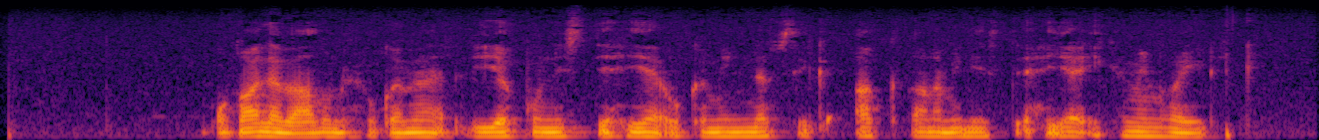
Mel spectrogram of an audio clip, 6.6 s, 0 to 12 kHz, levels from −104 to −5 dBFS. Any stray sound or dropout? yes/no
no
